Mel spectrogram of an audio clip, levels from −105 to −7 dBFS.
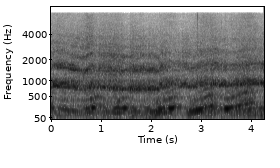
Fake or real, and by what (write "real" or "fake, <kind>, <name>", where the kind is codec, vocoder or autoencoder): real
